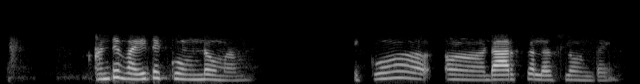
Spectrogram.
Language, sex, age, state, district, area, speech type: Telugu, female, 18-30, Telangana, Nizamabad, rural, conversation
